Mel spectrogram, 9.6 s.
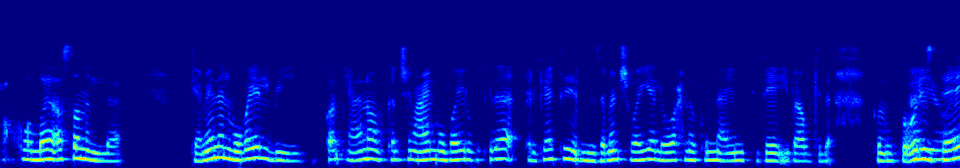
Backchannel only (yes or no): yes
